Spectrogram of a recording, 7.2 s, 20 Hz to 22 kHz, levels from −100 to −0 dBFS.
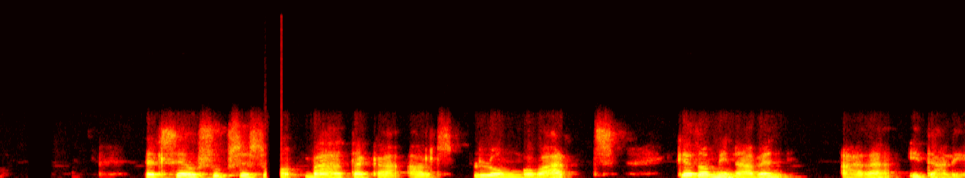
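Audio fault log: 1.99–2.11 s, playback stall: the speech cuts to silence for 120 ms mid-flow, then resumes where it stopped. The player was likely starved of data or its thread was blocked. The waveform shows a flat-line gap, and the spectrogram shows a clean vertical blank band.
2.33–2.51 s, 3.21–3.23 s, 4.19–4.25 s, lost packet rebuilt from error correction: lost stretches of 100, 20 and 40 ms, consistent with 20 ms frames, were filled from low-bitrate copies. There is no gap, but the frames sound rougher and noisier. The spectrogram shows smeared, grainier patches, with no break in the waveform.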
